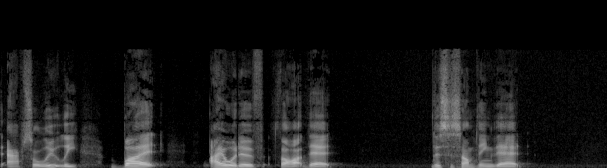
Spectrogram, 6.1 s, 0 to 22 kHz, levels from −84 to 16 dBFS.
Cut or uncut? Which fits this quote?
cut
